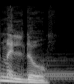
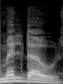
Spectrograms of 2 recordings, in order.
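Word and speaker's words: Mehldau: » Exactement de la même génération, puisque né en 1970 lui aussi, Brad Meldow, ou Meldau selon sa prononciation à lui, probablement le pianiste le plus influent des dernières décennies.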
